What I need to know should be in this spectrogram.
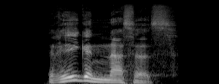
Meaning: strong/mixed nominative/accusative neuter singular of regennass
- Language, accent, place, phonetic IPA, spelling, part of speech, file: German, Germany, Berlin, [ˈʁeːɡn̩ˌnasəs], regennasses, adjective, De-regennasses.ogg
